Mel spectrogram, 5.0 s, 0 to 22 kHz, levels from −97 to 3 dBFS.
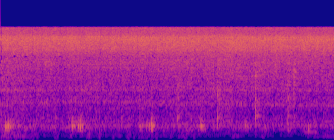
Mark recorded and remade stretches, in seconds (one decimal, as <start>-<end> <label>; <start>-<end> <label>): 0.0-2.4 recorded; 2.4-3.0 remade; 3.0-5.0 recorded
